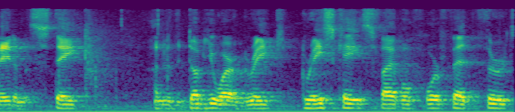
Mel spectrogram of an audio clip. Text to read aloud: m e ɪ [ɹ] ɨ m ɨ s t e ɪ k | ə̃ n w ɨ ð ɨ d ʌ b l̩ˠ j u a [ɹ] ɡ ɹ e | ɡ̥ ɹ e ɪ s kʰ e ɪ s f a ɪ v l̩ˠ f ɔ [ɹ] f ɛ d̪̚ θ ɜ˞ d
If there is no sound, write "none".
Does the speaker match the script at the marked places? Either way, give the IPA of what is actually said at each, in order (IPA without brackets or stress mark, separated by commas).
ɾ, ɹ, ɹ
